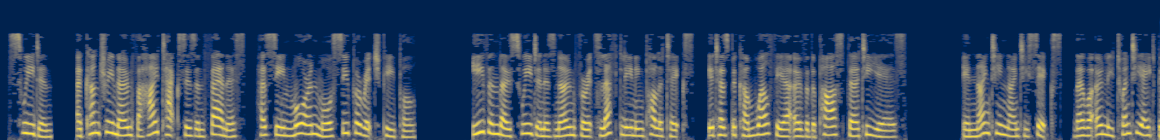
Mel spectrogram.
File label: English NORMAL Reading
